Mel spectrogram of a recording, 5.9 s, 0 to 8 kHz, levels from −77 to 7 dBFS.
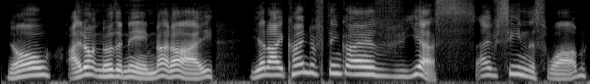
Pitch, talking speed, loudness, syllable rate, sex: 190 Hz, 185 wpm, -16 LUFS, 4.0 syllables/s, male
